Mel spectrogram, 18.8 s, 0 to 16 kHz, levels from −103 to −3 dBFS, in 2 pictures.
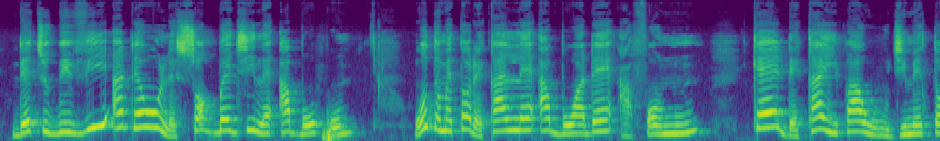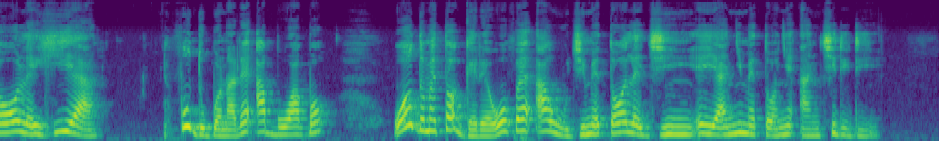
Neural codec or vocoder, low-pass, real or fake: none; 14.4 kHz; real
